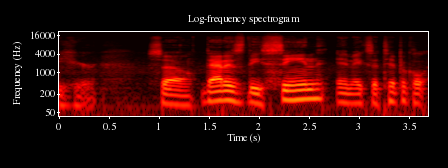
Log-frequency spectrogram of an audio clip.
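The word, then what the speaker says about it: سين: n but for now I'm gonna write it out like this because then you know it's it's pronounced seen so now we have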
